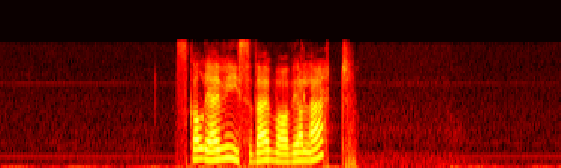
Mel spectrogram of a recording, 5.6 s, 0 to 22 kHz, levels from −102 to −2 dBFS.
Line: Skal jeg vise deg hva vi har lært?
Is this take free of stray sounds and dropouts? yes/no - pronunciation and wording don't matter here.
yes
